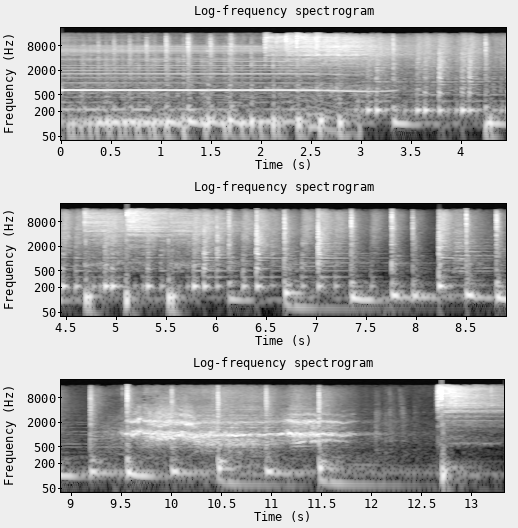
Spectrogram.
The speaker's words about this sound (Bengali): এই ব্রেকের আওয়াজটা শোনার পর অনেকেই কয়েক মিনিট হয়তো ভাববে কেন আমার অ্যালবামটা ব্রেক কষে শেষ হলো।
